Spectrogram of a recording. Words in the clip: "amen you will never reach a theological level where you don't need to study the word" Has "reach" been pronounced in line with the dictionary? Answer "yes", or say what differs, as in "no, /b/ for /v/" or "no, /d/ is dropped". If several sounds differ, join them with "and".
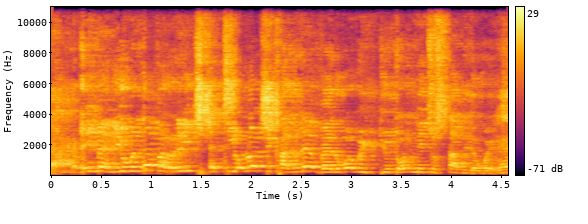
no, /l/ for /ɹ/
